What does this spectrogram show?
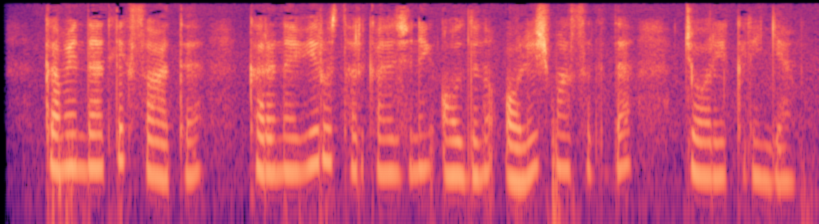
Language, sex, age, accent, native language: Uzbek, female, 19-29, Buxoro, Uzbek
